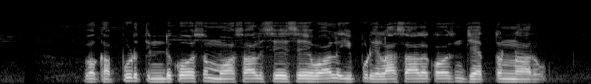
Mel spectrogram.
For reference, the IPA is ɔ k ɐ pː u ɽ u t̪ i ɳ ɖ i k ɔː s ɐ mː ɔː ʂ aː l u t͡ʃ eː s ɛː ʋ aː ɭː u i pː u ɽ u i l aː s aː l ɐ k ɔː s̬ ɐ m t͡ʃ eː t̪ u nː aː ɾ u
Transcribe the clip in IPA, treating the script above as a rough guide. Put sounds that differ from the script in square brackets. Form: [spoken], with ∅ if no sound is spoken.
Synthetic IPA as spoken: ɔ k ɐ pː u ɽ u t̪ i ɳ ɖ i k ɔː s ɐ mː ɔː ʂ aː l u t͡ʃ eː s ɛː ʋ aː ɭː u i pː u ɽ u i l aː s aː l ɐ k ɔː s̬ ɐ m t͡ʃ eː t̪ u nː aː ɾ u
